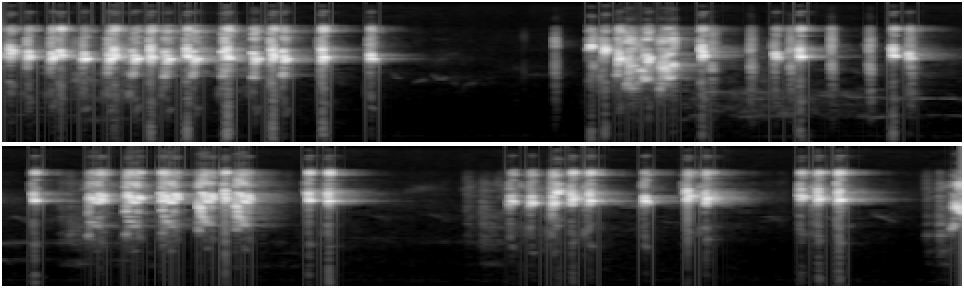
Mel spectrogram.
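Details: Lovebird singing and chirping, used to lure other birds: bursts of high, sharp chirps and chattering trills in groups, separated by short pauses, with nothing else audible.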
